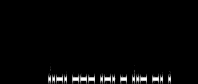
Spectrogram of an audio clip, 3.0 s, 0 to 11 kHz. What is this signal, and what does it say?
Morse code, heard as a keyed tone, about 40 wpm, 700 Hz. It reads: FORTUNE
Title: Seven Letter Words - 40wpm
